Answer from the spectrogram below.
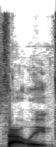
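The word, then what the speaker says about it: phthalates: And actually, um, along those lines, too, the scent that I use is phalate free, which is a chemical. It's spelled P H T H A L A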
